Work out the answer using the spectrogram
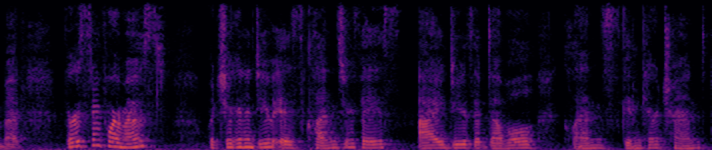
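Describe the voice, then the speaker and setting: Female, very deep raspy voice with gravelly fry, chatty casual beauty tutorial host. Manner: chatty, self-deprecating asides. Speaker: makeup tutorial presenter.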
